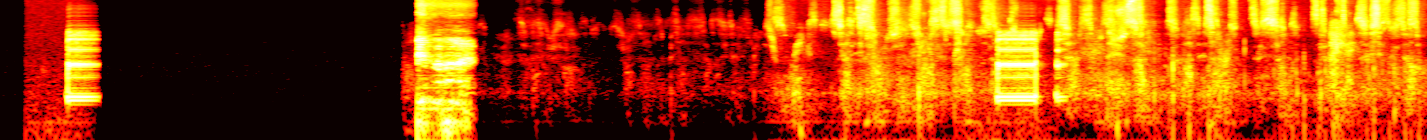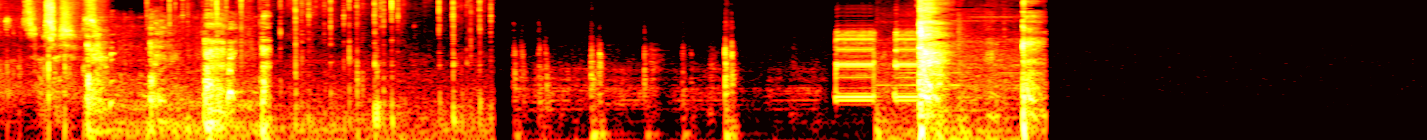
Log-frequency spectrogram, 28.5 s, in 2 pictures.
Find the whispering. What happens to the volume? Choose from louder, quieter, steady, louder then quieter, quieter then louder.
louder.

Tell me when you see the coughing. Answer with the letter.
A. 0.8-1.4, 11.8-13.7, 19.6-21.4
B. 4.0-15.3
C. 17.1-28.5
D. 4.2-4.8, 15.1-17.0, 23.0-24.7
D.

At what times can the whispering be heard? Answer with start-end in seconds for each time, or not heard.
4.0-15.3.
